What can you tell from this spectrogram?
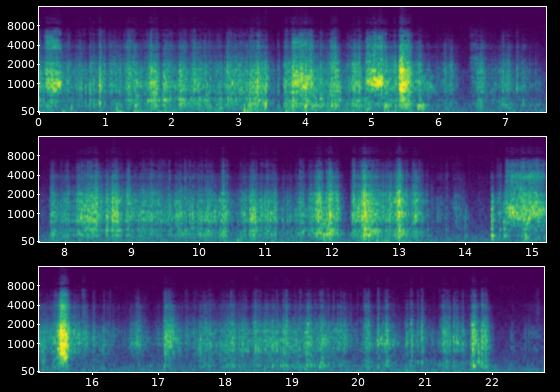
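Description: Masking paper crinkling and rustling in irregular bursts as it is pulled from a hand-held masking tape-and-paper dispenser and wrapped around a ceiling light fixture, with a couple of short sharp sounds along the way.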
